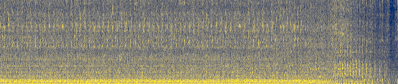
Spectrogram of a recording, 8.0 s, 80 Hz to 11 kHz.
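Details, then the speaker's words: John Deere 318 engine just reinstalled with reworked intake manifold (previously surging), new plugs, wires and oil, shrouds off, on choke: fires up and settles into fast steady idle, a bit too high, then shuts down. "This has to be able to go down more for the idle, I believe."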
